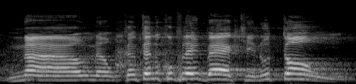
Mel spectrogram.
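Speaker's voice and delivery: loud, stunned exclamation of disbelief; amazed disbelief. Retold or imitated. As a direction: blurt it out, floored by the surprise. Shocked to hear her singing. (espanto em voz alta)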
